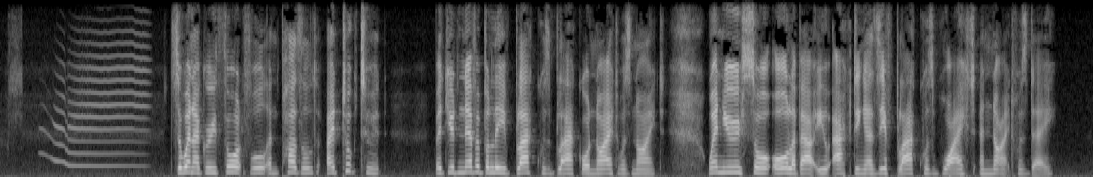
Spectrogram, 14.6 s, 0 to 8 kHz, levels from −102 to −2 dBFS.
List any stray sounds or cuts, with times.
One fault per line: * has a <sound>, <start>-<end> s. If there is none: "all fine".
* has a squeak, 0.5-2.1 s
